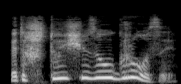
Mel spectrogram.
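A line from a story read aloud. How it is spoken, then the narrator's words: Indignant whisper. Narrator (Russian): возмущенно шепнула Нина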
